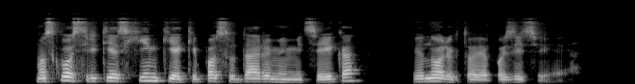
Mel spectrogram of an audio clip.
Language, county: Lithuanian, Klaipėda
